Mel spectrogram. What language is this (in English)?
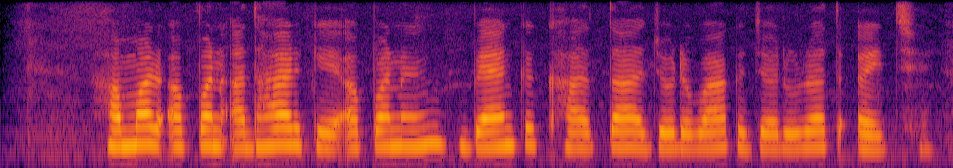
Maithili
